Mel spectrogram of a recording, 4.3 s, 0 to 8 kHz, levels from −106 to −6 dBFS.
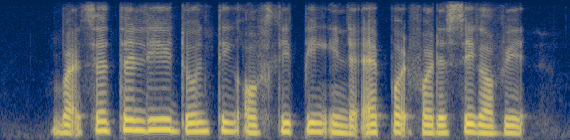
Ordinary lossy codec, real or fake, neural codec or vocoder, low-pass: Opus, 32 kbps; fake; vocoder, 44.1 kHz, 80 mel bands, Vocos; 7.2 kHz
